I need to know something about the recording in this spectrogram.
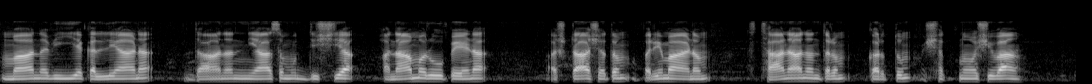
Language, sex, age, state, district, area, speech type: Sanskrit, male, 18-30, Karnataka, Haveri, rural, read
